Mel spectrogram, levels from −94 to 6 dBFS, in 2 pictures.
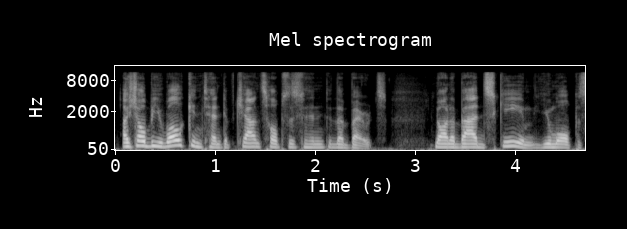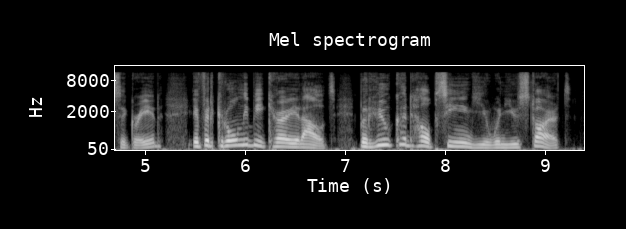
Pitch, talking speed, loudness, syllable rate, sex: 160 Hz, 215 wpm, -19 LUFS, 5.4 syllables/s, male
